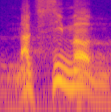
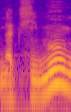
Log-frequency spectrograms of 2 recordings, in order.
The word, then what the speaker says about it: maximum: Ces gens demandent le maximum. Vous savez, aujourd'hui on dit maximum, mais ils disaient maximum, alors je prononcerai comme eux.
